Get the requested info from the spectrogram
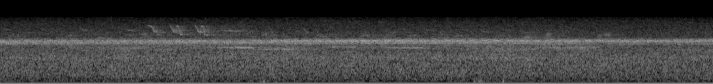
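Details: Ezo spring cicadas, just starting to sing on a mountain on 24 May 2019, give a steady, shrill, high-pitched drone over a soft background hiss, with Eastern crowned warbler and tit songs also audible.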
